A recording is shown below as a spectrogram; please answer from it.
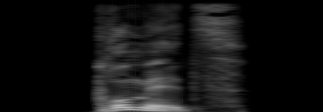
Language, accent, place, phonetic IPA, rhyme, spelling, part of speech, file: German, Germany, Berlin, [ˈɡʁʊmət͡s], -ʊmət͡s, Grummets, noun, De-Grummets.ogg
- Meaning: 1. genitive singular of Grummet (“aftergrass”) 2. inflection of Grummet (“grommet”): genitive singular 3. inflection of Grummet (“grommet”): nominative/genitive/dative/accusative plural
